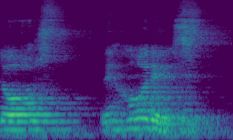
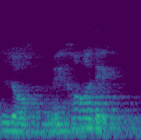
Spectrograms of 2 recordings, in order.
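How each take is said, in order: First: The final S sounds are fully pronounced. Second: The final S sounds are breathy aspirations. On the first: This is not how the local speakers say it. "Nosotros no decimos" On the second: This is how the local speakers say it. "decimos ... la aspiración de la S"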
